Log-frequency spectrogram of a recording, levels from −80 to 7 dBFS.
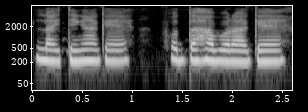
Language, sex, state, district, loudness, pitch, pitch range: Chakma, female, Tripura, Dhalai, -15 LUFS, 225 Hz, 220-230 Hz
